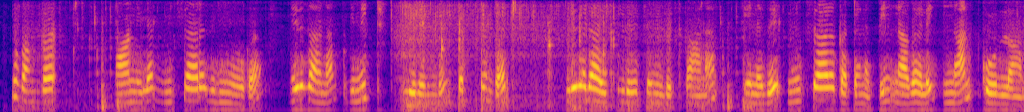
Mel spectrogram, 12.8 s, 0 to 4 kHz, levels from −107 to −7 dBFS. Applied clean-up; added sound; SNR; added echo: neural mask model RNNoise.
